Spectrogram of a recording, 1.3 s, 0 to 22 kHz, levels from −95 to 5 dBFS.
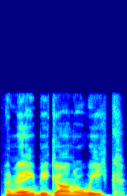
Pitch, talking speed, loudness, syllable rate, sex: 130 Hz, 285 wpm, -14 LUFS, 5.1 syllables/s, male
